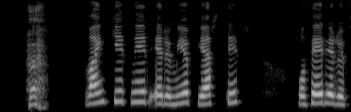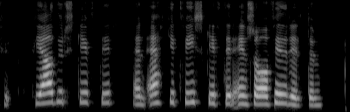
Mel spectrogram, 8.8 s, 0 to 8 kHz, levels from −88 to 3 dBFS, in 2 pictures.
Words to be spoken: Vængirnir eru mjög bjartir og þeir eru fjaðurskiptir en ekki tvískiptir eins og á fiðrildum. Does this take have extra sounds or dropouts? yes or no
yes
